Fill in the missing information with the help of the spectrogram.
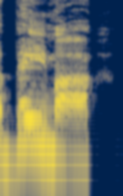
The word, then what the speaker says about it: Bema: Obviously, "for we shall all," here we have Paul including himself, "we shall all stand before the Bema," the Greek word B-E-M-A, the E is pronounced as a long A, Bema, the judgment seat of Christ.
